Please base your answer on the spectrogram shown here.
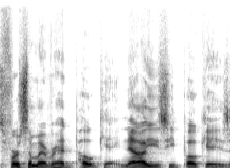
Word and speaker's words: poke: seven different kinds of Pokey and yeah and God bless you for pronouncing it correctly poke it's yeah it's not Pokey it's not spelled p Ki it's p k e it's poke thank you for that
